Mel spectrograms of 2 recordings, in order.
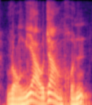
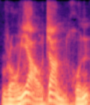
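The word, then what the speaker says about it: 荣耀战魂: And just to give you a little bonus there, For Honor in Chinese is actually pronounced Rongyao Zhanhun. That's how you say it. Rongyao Zhanhun.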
